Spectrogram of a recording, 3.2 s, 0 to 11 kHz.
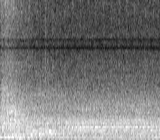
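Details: Car started after a battery discharged to 0.75 V was revived by charge/discharge cycles; rear brakes seemed locked: engine caught and runs at a steady, even idle with a smooth rumble and no knocks or misses, little smoke.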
